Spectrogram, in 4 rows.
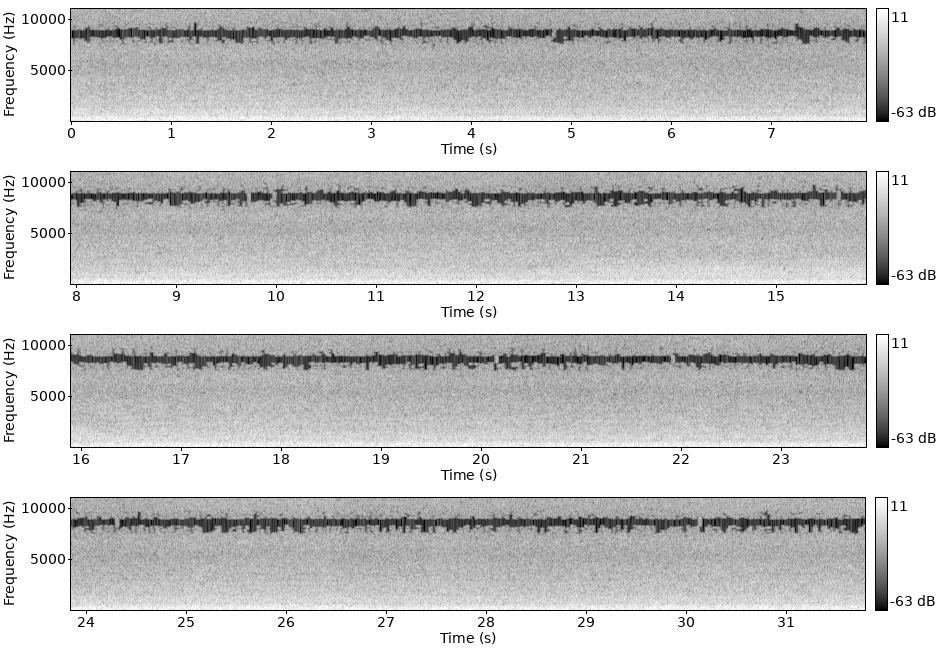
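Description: Level 6 whitewater rapids of the Niagara River rushing: a loud, steady, unbroken wash of water noise.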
